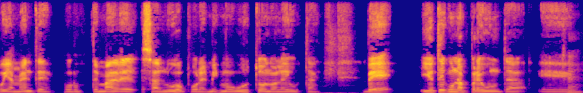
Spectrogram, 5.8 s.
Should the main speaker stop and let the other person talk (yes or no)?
no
